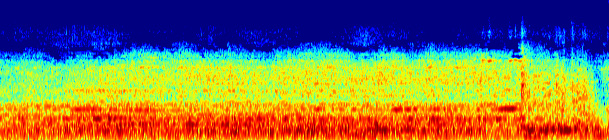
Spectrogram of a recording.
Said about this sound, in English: Then the bus came along.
